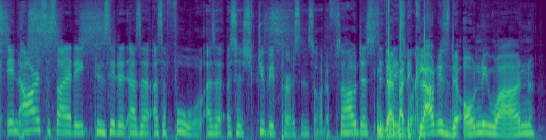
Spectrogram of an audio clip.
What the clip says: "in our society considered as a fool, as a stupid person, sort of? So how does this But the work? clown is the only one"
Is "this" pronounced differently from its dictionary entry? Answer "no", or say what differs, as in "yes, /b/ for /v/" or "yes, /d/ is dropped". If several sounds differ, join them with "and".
yes, /s/ is dropped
